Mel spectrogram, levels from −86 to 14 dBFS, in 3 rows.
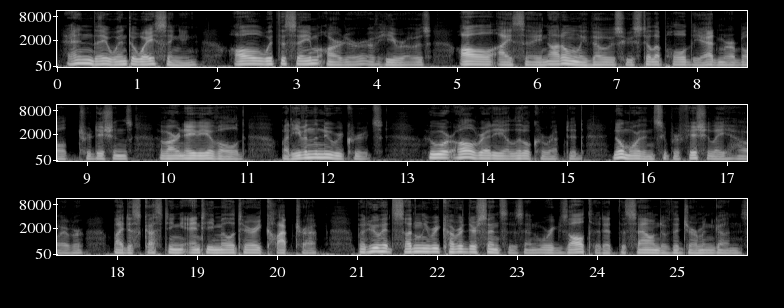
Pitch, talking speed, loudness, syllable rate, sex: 115 Hz, 150 wpm, -21 LUFS, 5.0 syllables/s, male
